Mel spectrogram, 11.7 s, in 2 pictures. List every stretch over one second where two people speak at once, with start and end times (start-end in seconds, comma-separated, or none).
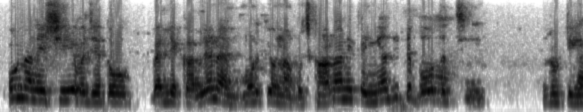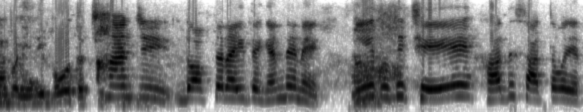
none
